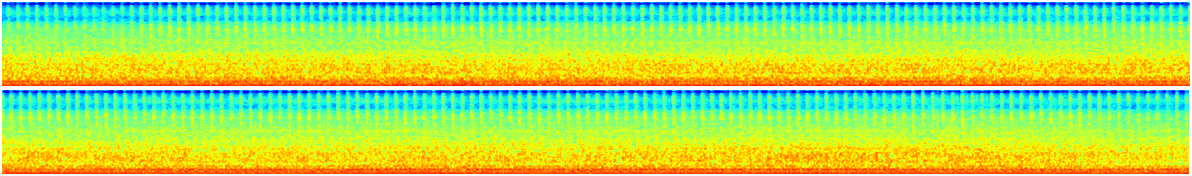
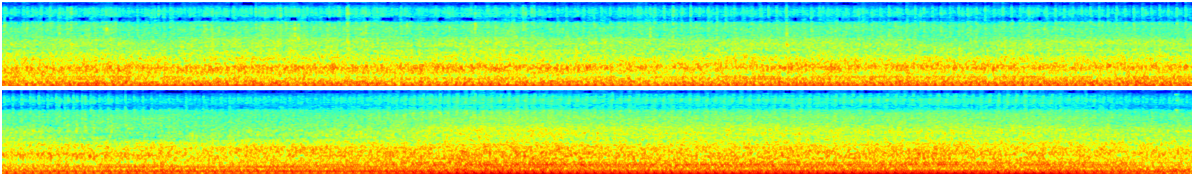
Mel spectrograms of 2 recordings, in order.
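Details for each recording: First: Abandoned Briggs & Stratton push mower, unused for years, started at about nine degrees Fahrenheit with the trigger taped down: a small single-cylinder engine droning with a slightly lumpy, unsteady beat and dripping black stuff from the muffler. Owner suspects junk in the carburetor. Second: Briggs & Stratton walk-behind mower bought cheap after sitting abandoned: it smoked at first, then smoothed out and settled into a steady governed drone that rises slightly under load; normal running.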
